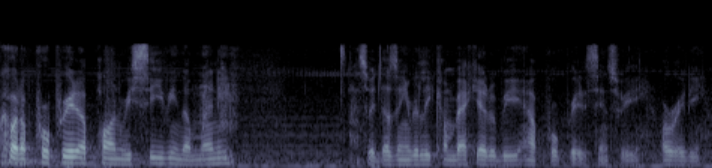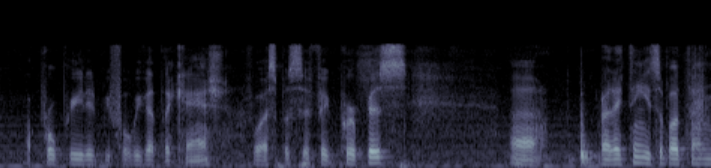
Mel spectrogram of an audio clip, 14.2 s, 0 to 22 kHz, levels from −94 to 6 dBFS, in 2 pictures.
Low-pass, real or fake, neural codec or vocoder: 7.2 kHz; real; none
